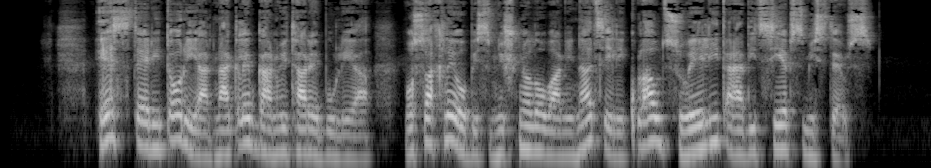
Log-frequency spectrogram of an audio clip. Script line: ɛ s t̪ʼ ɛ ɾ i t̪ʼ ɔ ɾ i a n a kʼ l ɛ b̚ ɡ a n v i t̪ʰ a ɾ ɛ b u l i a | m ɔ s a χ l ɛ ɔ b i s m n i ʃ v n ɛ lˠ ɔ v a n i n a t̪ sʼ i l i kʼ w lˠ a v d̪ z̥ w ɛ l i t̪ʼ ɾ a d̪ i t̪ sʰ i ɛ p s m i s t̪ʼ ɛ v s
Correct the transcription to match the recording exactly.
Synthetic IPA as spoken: ɛ s t̪ʼ ɛ ɾ i t̪ʼ ɔ ɾ i a n a kʼ l ɛ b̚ ɡ a n v i t̪ʰ a ɾ ɛ b u l i a | m ɔ s a χ l ɛ ɔ b i s m n i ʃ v n ɛ lˠ ɔ v a n i n a t̪ sʼ i l i kʼ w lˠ a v d̪ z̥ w ɛ l i t̪ʼ ɾ a d̪ i t̪ sʰ i ɛ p s m i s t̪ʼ ɛ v s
